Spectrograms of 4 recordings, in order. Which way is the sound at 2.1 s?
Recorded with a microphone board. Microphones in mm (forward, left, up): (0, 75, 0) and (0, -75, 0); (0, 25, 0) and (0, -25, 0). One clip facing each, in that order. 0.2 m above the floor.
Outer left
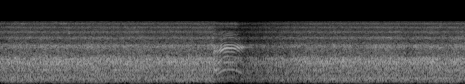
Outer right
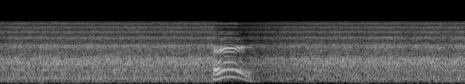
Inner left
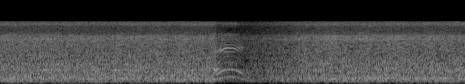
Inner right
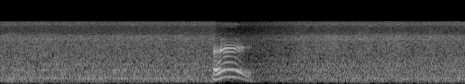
60° right (ahead or behind).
